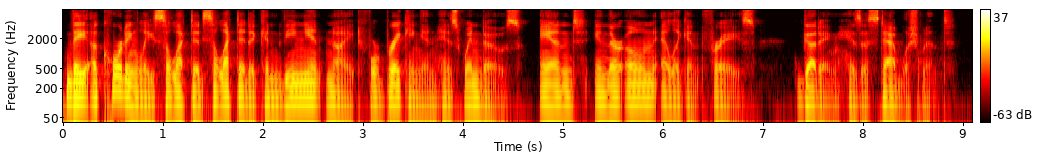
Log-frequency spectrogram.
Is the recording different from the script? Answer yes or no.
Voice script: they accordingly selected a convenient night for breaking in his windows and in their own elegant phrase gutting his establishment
yes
